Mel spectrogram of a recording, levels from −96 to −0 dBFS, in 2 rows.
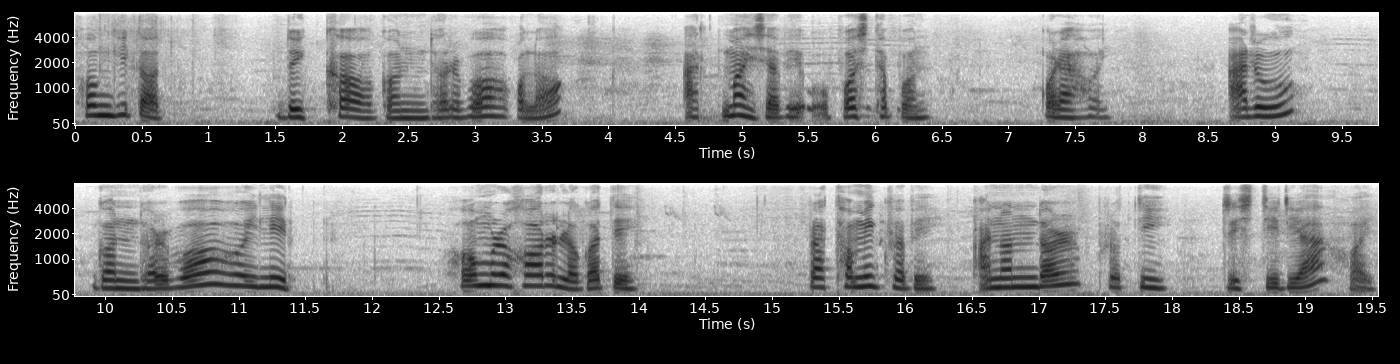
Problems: constant background noise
